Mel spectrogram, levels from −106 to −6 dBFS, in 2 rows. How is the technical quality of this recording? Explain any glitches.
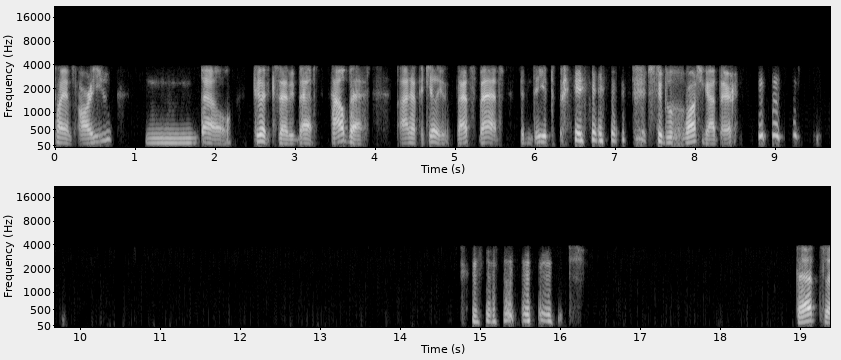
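The speech is plainly coded at low bitrate, with three dropouts patched over by the decoder. Throughout, G.729 codec damage leaves it rough, synthetic and capped at 4 kHz, which fits an 8 kbit/s model that rebuilds speech from filter and pitch. VoIP packet loss concealed by the speech codec occurs at 3.81–4.17 s (220 ms lost, scattered, longest gap 80 ms), 7.70–7.90 s and 10.44–10.54 s. The decoder extends its last pitch into a fading buzzy tone or coloured noise rather than leaving silent gaps, and the sound stays weak briefly afterwards.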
